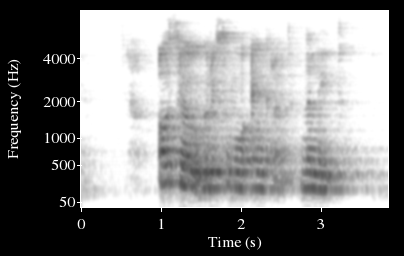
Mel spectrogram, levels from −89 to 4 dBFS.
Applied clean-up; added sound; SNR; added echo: none; none; none; reverberation time 0.8 s.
